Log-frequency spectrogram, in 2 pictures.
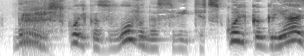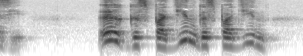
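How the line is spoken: Exclaiming. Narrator (Russian): воскликнул Борис Романович

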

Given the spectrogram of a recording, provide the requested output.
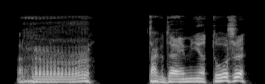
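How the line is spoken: Playful growl. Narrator (Russian): прорычала Даша

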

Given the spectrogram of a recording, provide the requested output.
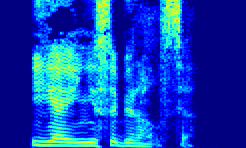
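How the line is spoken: Calm regal reply. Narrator (Russian): спокойно ответил король

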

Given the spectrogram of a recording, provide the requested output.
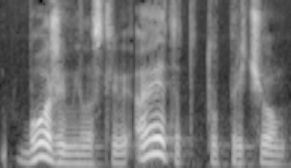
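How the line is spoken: Muttering. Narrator (Russian): пробормотала Джела

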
